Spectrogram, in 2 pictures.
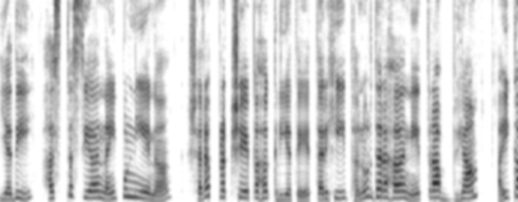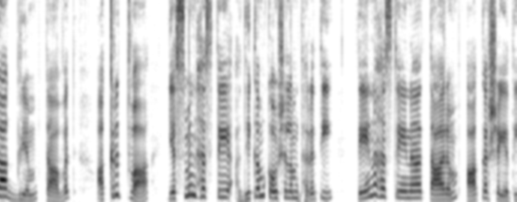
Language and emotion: Sanskrit, neutral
